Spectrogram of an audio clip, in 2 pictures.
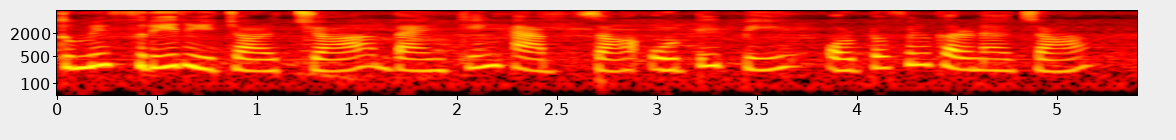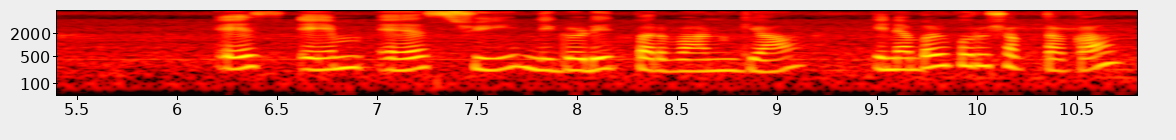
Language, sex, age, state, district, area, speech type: Marathi, female, 18-30, Maharashtra, Wardha, rural, read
